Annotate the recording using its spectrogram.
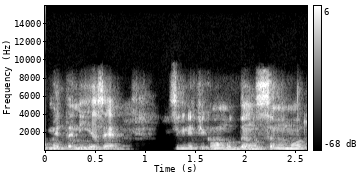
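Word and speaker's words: μετάνοια: Pregando baptisma metanias, né? Na pronúncia erasmiana, muito conhecido como metanoia, né?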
